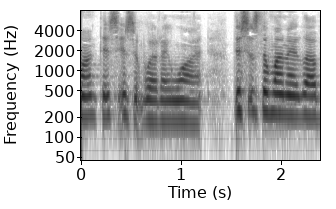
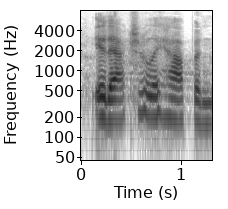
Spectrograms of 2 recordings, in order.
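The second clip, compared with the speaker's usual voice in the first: ordinary talk, nothing marked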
